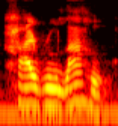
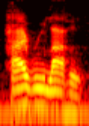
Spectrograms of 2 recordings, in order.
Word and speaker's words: Hajrullahu: It's like a Hajrullahu. That's how his last name is spelled, but it's pronounced Hajrullahu. Hajrullahu. And there's a J in there.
